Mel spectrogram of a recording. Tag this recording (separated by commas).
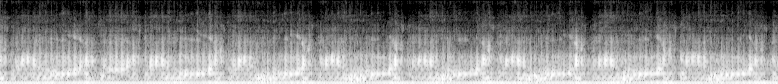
Didgeridoo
